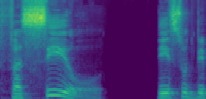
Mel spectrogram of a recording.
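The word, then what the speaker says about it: fácil: would be pronounced but Tria this would be pronounced facile this would be pronounced but no that's not the case we say Patria not Patria therefore the accent mark we say facil not facil therefore the accent mark and we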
